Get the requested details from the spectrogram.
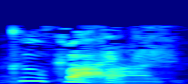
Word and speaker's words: CUFI: We pronounce that Kufi? – Kufi.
